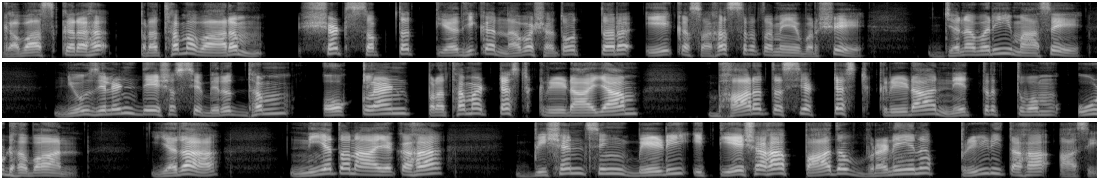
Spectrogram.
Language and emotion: Sanskrit, neutral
